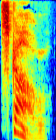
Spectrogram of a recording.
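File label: "scowl", British English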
